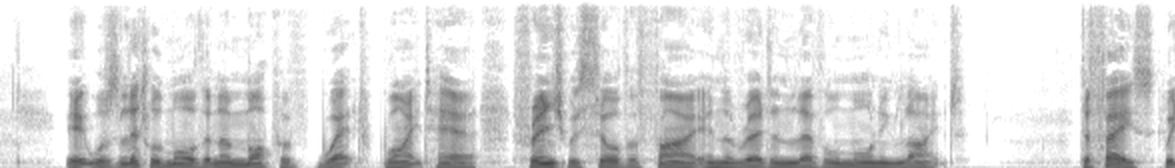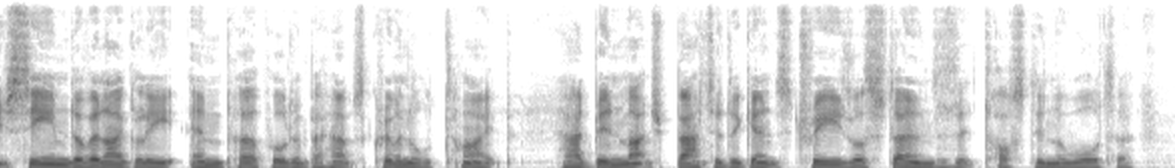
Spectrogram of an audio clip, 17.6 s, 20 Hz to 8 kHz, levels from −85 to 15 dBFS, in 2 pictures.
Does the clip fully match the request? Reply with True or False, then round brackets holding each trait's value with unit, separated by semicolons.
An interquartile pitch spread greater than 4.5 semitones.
False (3.8 semitones)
